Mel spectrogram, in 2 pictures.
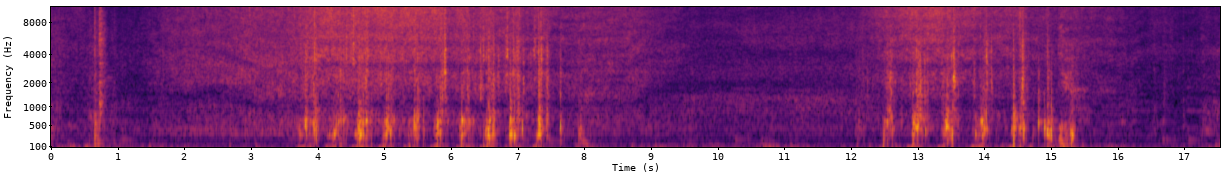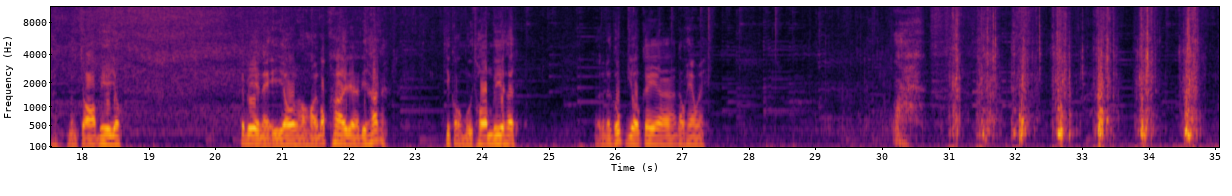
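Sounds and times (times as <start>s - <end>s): meat sizzling in a pot: 0.0s - 24.5s.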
